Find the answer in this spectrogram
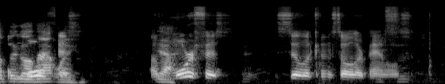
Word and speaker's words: amorphous: But when I had some of the, I always mispronounce this, the anthropomorphic panels.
